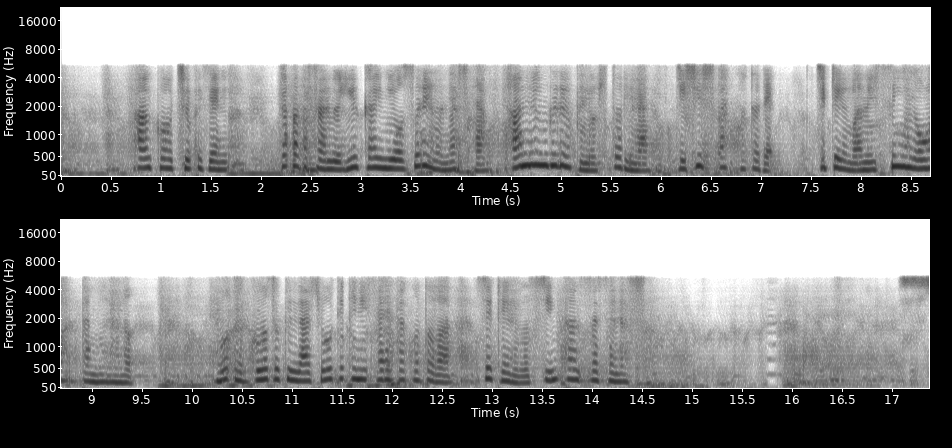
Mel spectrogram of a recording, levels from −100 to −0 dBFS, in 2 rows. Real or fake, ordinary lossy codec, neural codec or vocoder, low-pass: fake; none; codec, 16 kHz, 1 kbps, FreqCodec, smaller model; 5.4 kHz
